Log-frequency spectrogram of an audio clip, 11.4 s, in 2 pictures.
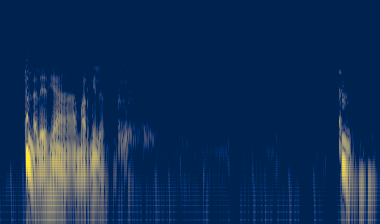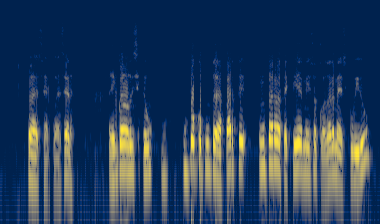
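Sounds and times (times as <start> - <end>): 
speech: 0.4 - 2.0, 5.1 - 5.5, 6.1 - 11.4
person coughing: 1.8 - 2.4, 5.1 - 5.7.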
